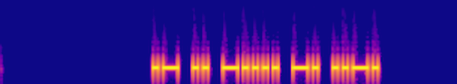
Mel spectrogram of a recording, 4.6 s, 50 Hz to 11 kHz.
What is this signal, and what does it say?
Morse code, heard as a keyed tone, about 24 wpm, 700 Hz. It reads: AI6NF
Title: Speed Racing - USA 2x2 Call Signs 20wpm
